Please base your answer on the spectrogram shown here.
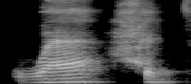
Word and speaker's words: واحد: It's a short vowel because it's not written this kasra, small kasra, this small line under the letter ha. واحد. I pronounce it حد because it's short vowel, but wa because alif is a long vowel, so واحد.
